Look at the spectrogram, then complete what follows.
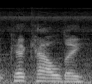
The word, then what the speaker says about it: Kirkcaldy: No, Kirkcaldy. That's what it's called. That's what it's fucking been said as. Kirkcaldy? That's not how it's spelled. It's spelled Kirkcaldy.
